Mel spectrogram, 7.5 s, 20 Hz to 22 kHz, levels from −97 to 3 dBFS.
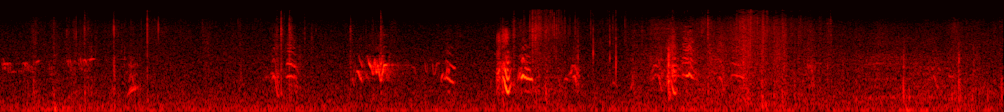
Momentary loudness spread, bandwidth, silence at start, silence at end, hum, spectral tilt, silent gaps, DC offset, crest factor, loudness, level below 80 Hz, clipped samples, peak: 14 LU; 16 kHz; 0 s; 0 s; none; -2 dB/octave; none; under 0.1%; 24 dB; -54 LUFS; -74 dBFS; under 0.1%; -32 dBFS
